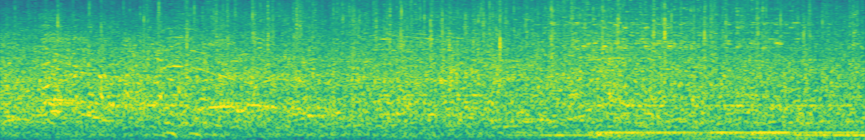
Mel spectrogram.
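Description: Steady ballpark crowd noise, voices murmuring with scattered clapping. A low steady hum joins about four seconds in.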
